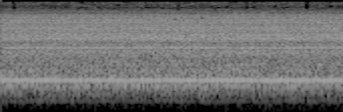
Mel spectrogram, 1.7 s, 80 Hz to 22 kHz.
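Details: iSDT Q6 Pro smart LiPo charger (300 W, up to 6S) discharging a small pack to 3.8 V storage voltage at about 0.9 A: steady, even whir with a thin constant tone, no pulsing or rattle; cooling fan running normally.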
